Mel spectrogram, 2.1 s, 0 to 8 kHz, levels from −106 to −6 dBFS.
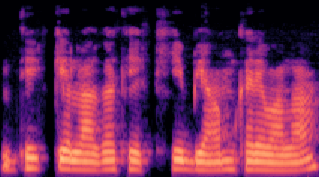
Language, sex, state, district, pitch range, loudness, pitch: Chhattisgarhi, male, Chhattisgarh, Jashpur, 135-150 Hz, -27 LUFS, 145 Hz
